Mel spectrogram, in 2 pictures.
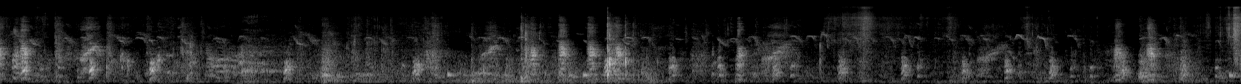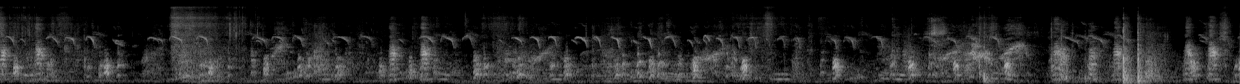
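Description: Chickens cluck steadily and close by while pecking at scattered grain, with a busy mix of hen calls and short rooster-like squawks throughout and no talking.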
